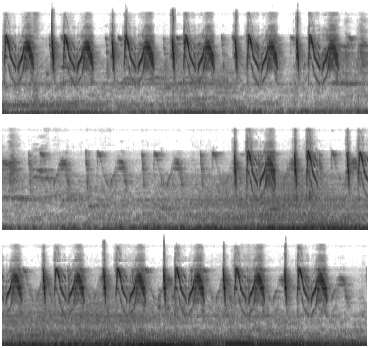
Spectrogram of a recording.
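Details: Hill prinia rolling 'tembakan' call for provoking other birds to sing: fast series of high, swooping chip notes, continuing throughout over a low rumbling background that grows louder.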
